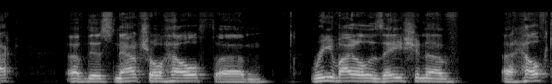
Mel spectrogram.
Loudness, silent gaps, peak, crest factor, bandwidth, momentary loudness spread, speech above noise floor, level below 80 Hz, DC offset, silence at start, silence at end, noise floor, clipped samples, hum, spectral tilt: -23 LUFS; none; -8 dBFS; 16 dB; 12.5 kHz; 10 LU; 41 dB; -72 dBFS; under 0.1%; 0 s; 0.05 s; -63 dBFS; under 0.1%; none; -5.5 dB/octave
